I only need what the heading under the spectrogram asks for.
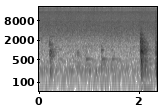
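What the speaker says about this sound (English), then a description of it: "is gonna saute these onions for just a little bit longer" Onions for beef stroganoff sauté in a pan with a faint, low sizzle, broken by a few soft scrapes of stirring and two sharper utensil knocks near the end.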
